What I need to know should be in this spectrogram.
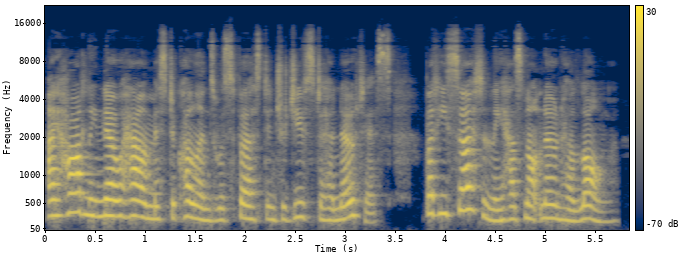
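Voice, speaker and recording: A woman playing a witty, forthright young Regency gentlewoman in a dramatized audiobook. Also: a little high, expressive, normal speed. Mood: curious.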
